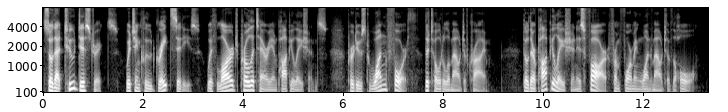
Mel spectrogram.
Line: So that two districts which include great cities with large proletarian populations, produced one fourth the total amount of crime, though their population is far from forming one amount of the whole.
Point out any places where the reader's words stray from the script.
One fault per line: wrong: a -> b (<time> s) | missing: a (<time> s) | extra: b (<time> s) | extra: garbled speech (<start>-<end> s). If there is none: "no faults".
no faults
